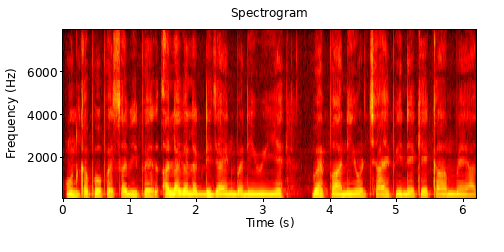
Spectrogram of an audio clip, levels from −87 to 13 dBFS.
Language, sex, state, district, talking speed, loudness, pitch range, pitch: Hindi, male, Rajasthan, Jaipur, 205 wpm, -17 LUFS, 140-150 Hz, 145 Hz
